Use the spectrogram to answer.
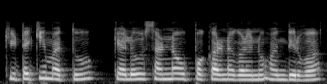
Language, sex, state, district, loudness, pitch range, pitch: Kannada, female, Karnataka, Bidar, -14 LUFS, 225-250 Hz, 240 Hz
